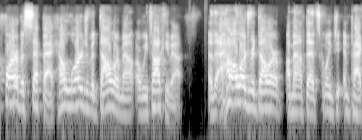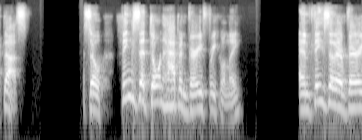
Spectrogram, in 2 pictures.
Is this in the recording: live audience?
no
